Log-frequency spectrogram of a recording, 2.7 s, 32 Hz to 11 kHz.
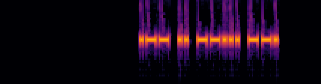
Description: Morse code, heard as a keyed tone, about 46 wpm, 700 Hz. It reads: WI7G
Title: USA Call Signs - 4 Characters - 6x Character Spacing - 45wpm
